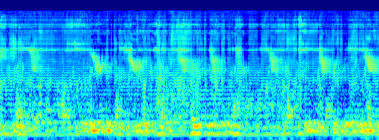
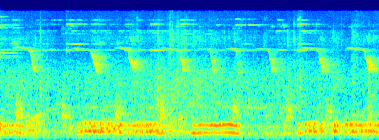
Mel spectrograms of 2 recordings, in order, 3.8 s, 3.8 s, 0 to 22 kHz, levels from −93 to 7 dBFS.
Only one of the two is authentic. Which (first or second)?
second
